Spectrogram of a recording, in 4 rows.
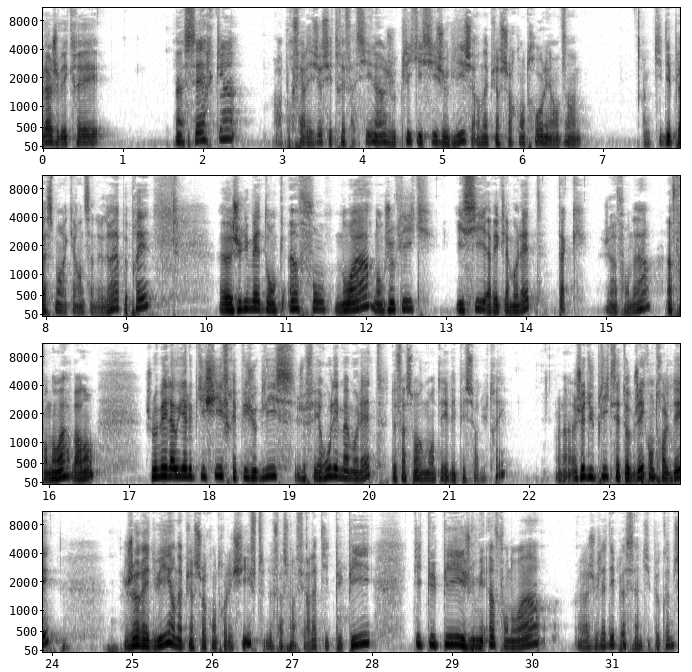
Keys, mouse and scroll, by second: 1.4 click, 1.8-3.3 drag, 3.4 click, 3.8 click, 4.1 scroll up 1, 4.4-9.1 drag, 14.0 click, 18.3-18.9 scroll up 1, 19.2-20.0 scroll up 2, 20.3-20.8 scroll down 2, 22.0 click, 23.5 ctrl+d, 24.6-26.9 ctrl+shift+drag, 29.1 click, 30.0 click, 31.1-31.8 ctrl+drag.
